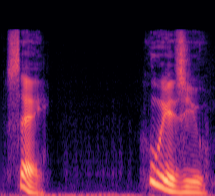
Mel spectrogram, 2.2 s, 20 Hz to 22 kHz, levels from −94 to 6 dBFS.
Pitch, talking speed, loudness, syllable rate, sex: 145 Hz, 110 wpm, -15 LUFS, 3.7 syllables/s, male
